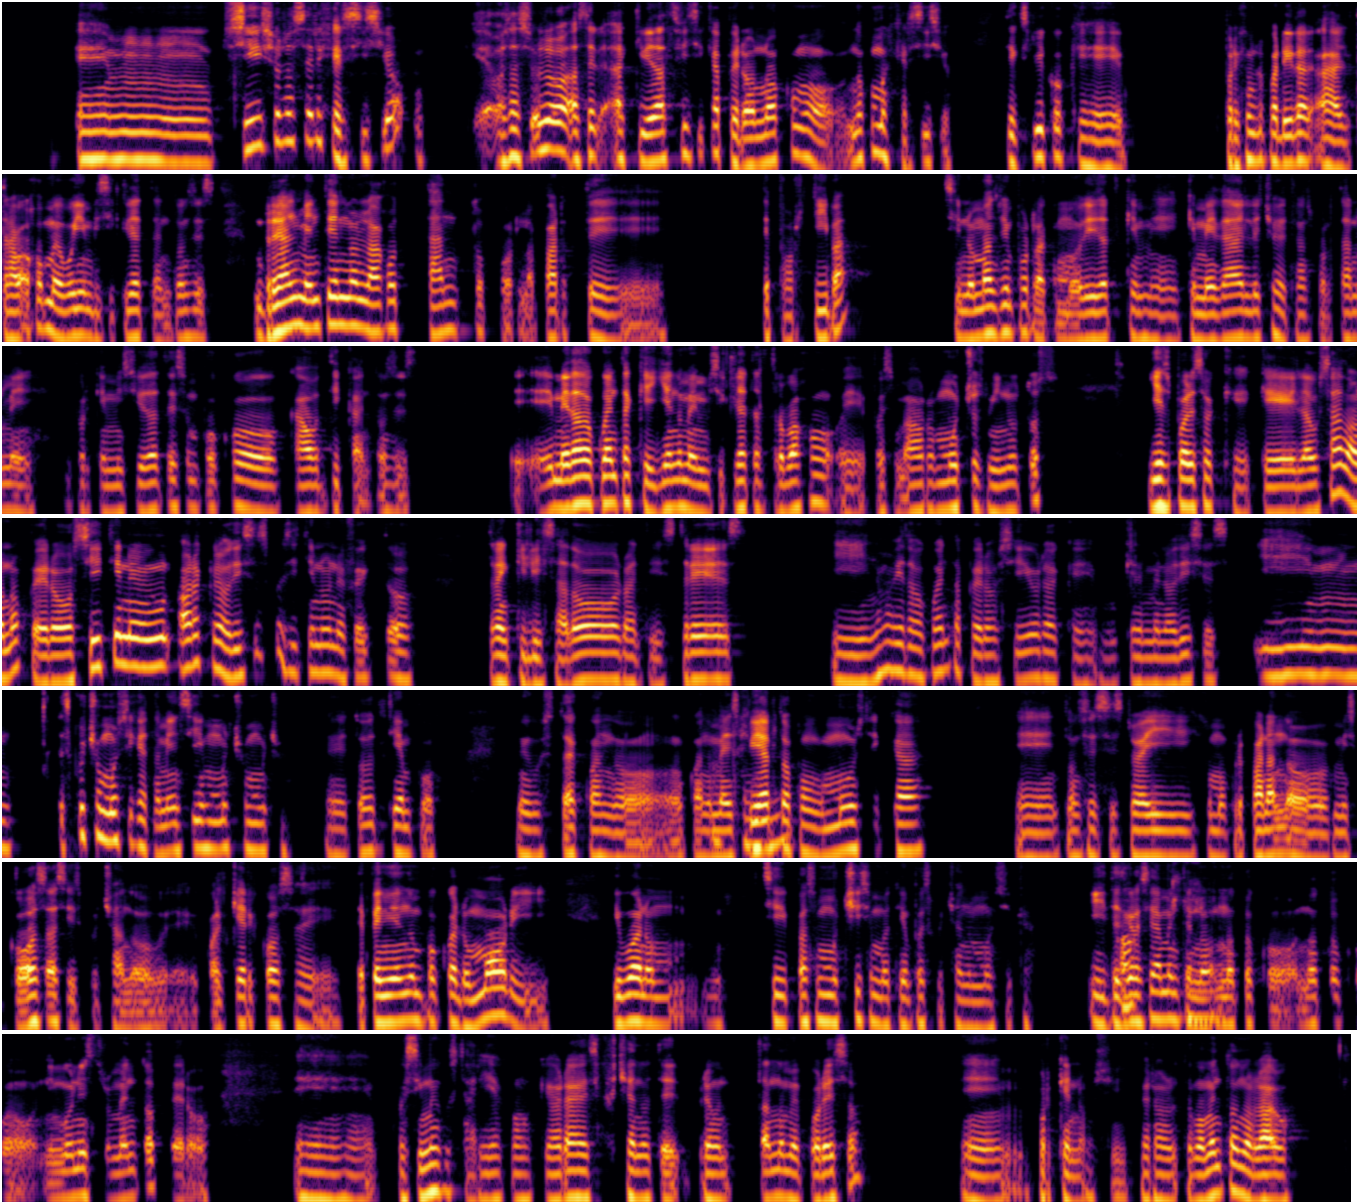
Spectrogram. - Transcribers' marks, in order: none
- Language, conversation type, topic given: Spanish, advice, ¿Cómo puedo soltar la tensión después de un día estresante?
